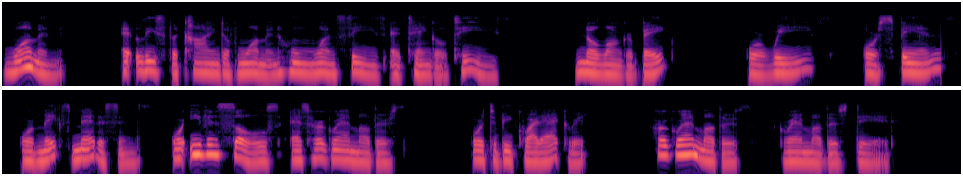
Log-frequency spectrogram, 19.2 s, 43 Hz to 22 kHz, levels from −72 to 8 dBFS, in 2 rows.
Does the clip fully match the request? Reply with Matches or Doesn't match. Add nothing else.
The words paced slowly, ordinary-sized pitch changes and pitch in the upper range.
Doesn't match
